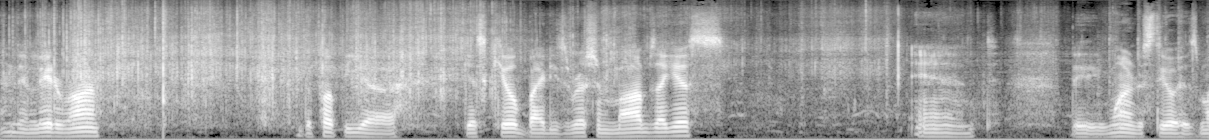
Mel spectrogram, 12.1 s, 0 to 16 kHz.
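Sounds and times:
plastic crinkling and rustling: 0:00.0 - 0:12.0.

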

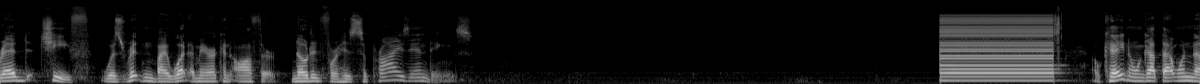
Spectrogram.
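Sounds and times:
electronic buzzer tone: 0:09.4 - 0:10.7.

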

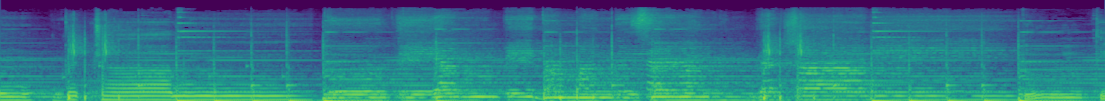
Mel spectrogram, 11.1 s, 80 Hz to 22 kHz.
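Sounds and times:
low beats: 0:00.0 - 0:11.0
mantra-style chanting: 0:00.0 - 0:11.0.

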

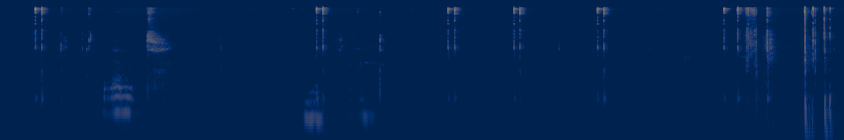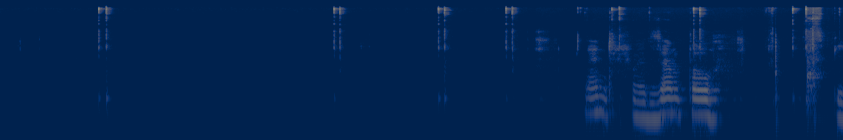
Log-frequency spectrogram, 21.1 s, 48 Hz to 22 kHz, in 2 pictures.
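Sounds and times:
computer mouse clicking: 0:00.4 - 0:01.2, 0:05.6 - 0:05.8, 0:06.4 - 0:06.6, 0:07.4 - 0:07.7, 0:09.0 - 0:10.5, 0:11.8 - 0:12.0, 0:14.7 - 0:14.9, 0:16.0 - 0:16.2, 0:16.9 - 0:17.1, 0:20.2 - 0:20.8.

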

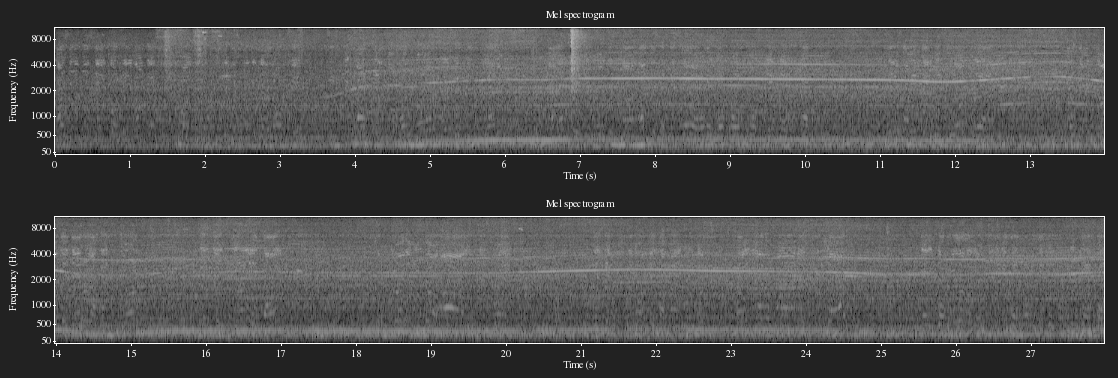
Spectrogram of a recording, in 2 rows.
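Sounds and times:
truck engine drone: 0:00.0 - 0:27.9
whining loading drive: 0:00.1 - 0:27.9.

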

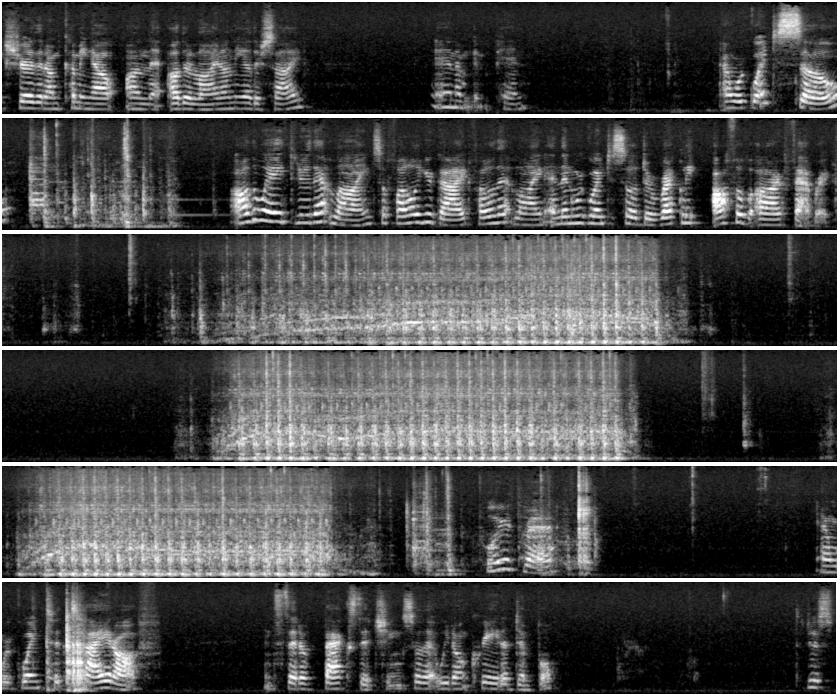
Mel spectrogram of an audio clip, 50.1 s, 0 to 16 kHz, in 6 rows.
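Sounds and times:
sewing machine stitching: 0:08.7 - 0:10.2, 0:18.3 - 0:23.7, 0:26.8 - 0:31.5, 0:33.3 - 0:37.2.

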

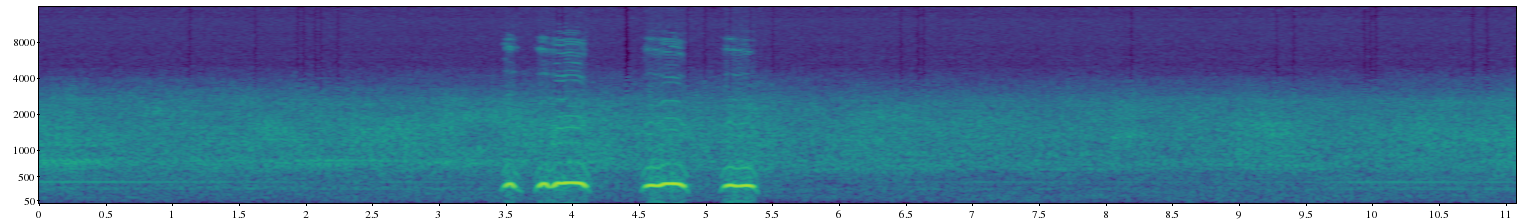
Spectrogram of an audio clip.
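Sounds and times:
owl hooting: 0:03.5 - 0:05.4.

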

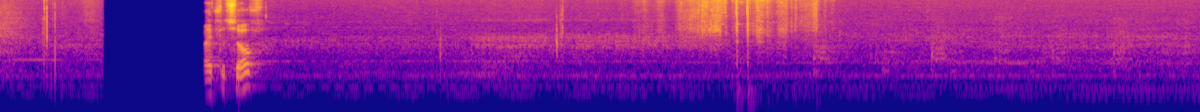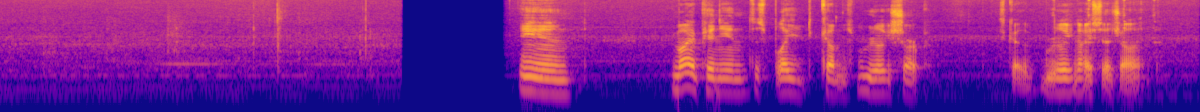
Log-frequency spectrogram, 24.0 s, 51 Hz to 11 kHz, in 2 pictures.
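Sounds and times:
machine hum: 0:02.2 - 0:16.0.

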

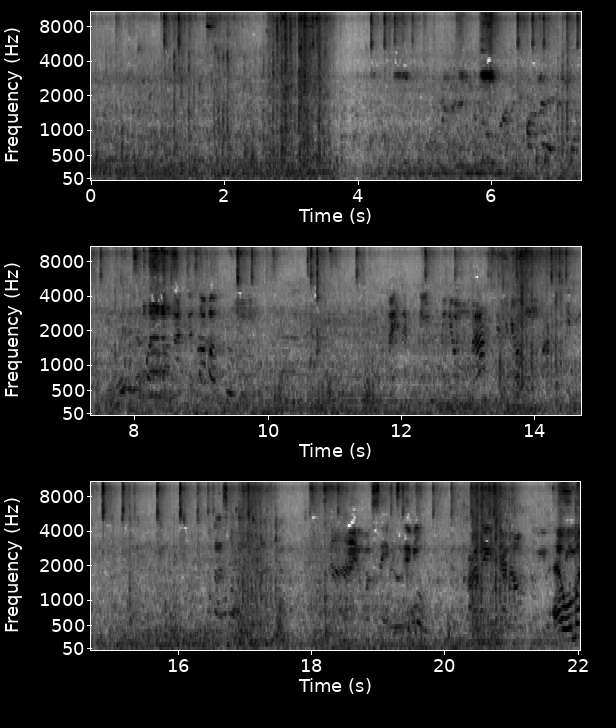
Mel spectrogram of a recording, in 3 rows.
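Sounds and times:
engine and road rumble: 0:00.0 - 0:22.0
indistinct voices talking: 0:00.0 - 0:22.0.

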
